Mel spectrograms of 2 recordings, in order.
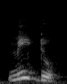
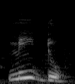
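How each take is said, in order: Both takes have the same delivery.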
